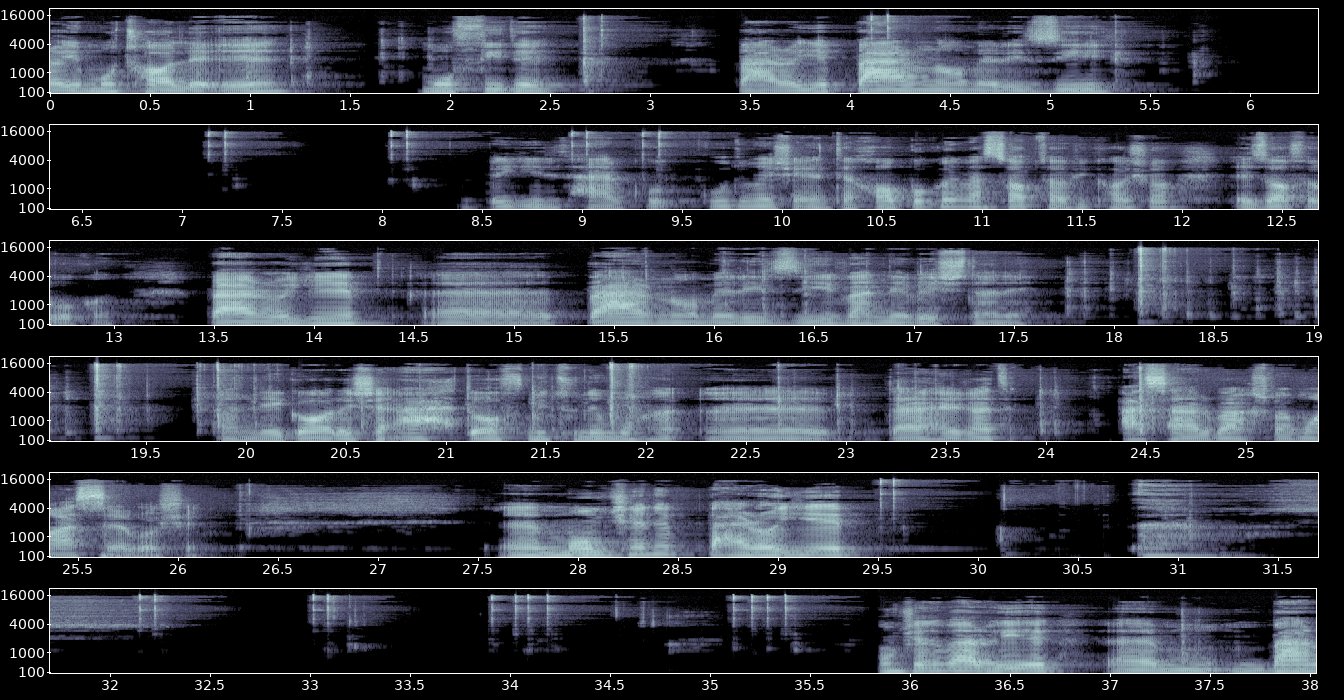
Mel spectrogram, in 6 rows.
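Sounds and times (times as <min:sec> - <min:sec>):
man speaking: 0:00.0 - 0:01.3, 0:01.9 - 0:02.6, 0:03.5 - 0:05.4, 0:08.5 - 0:17.6, 0:19.9 - 0:26.2, 0:27.6 - 0:29.5, 0:35.9 - 0:38.0
keyboard keystrokes: 0:17.8 - 0:20.2, 0:21.1 - 0:24.6.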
